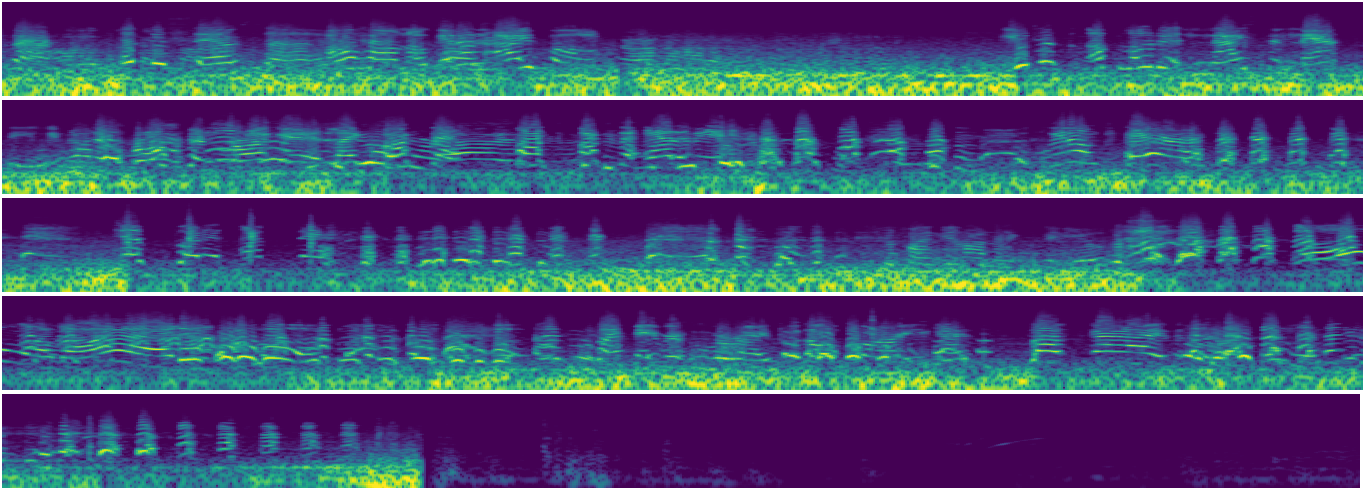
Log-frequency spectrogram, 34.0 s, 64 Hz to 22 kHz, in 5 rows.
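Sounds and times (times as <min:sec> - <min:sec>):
passengers talking: 0:00.0 - 0:29.4
road rumble inside car: 0:00.0 - 0:34.0.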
